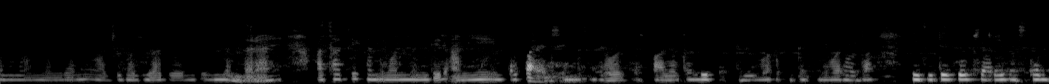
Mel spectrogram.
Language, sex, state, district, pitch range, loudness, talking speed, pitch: Marathi, female, Maharashtra, Nagpur, 170-220 Hz, -34 LUFS, 95 wpm, 215 Hz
